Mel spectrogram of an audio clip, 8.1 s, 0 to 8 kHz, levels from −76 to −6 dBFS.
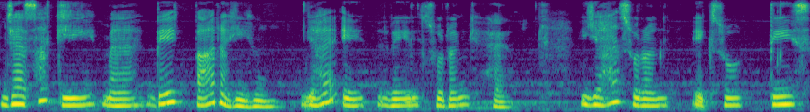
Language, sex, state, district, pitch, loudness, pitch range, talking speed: Hindi, female, Goa, North and South Goa, 195 Hz, -15 LUFS, 180-240 Hz, 110 wpm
